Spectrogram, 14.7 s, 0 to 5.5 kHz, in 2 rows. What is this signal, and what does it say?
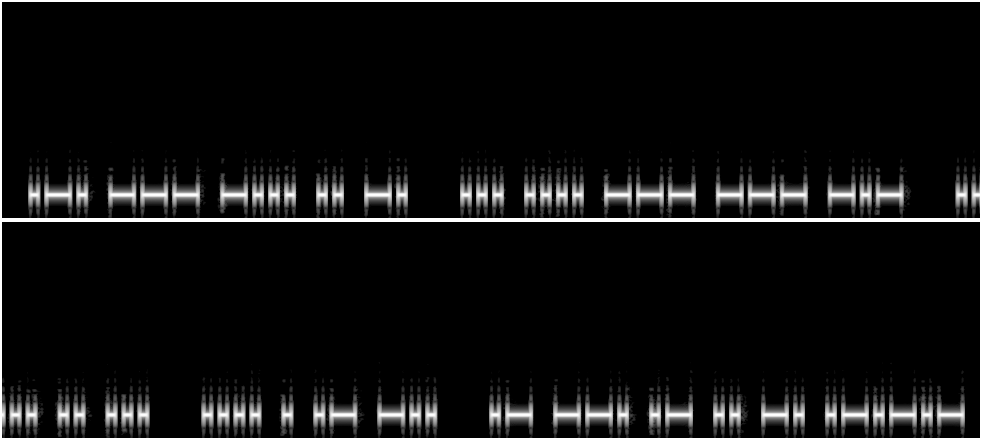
Morse code, heard as a keyed tone, about 20 wpm, 600 Hz. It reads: ROBIN SHOOK HIS HEAD AGAIN.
